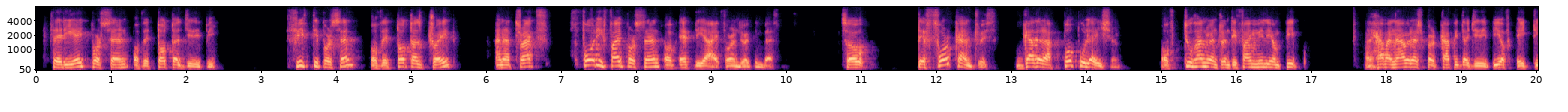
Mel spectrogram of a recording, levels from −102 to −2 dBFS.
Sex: male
